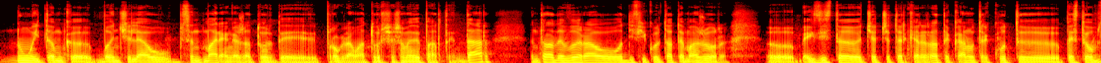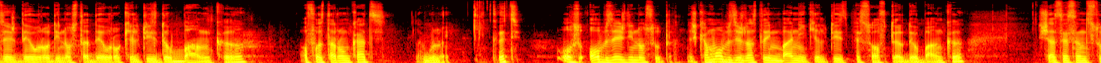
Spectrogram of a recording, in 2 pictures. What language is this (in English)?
Romanian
